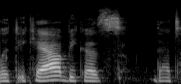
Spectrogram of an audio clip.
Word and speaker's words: IKEA: In the US and I think Canada, you pronounce it IKEA. In Europe, we call it at least in Austria and in Sweden where Ika is from, we say.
